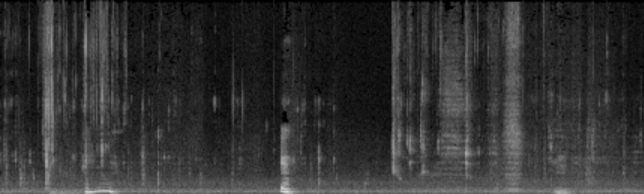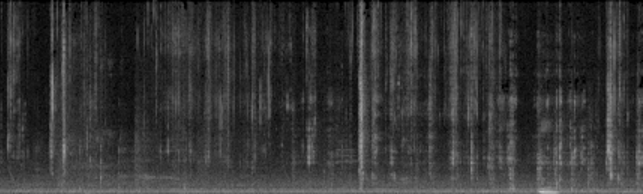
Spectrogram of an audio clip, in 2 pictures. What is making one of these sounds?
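A young woman hums with pleasure between bites.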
